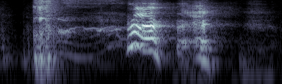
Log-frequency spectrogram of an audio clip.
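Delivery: real high laughing burst; loud laugh. Real, not acted. Laughs at her own line.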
